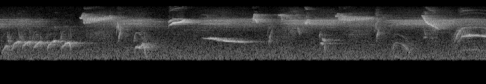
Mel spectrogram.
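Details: A violaceous euphonia sings sparse high, thin whistles and drawn-out piping notes, with a short low warble at the start and a few scattered squeaky chips.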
